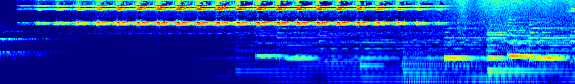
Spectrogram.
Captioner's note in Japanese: 鈴の音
